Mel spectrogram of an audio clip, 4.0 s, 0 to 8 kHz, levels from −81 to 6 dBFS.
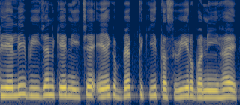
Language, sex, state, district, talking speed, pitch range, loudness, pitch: Hindi, male, Uttar Pradesh, Hamirpur, 135 wpm, 165-190 Hz, -14 LUFS, 180 Hz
